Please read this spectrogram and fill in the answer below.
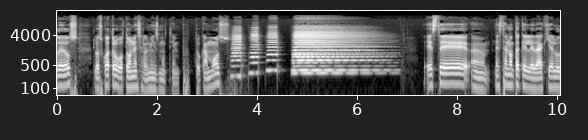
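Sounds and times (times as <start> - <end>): accordion chord: 3.5 - 7.0.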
